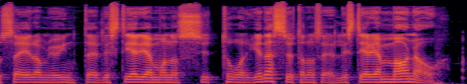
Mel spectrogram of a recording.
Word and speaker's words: monocytogenes: Ja, monocytogenes brukar jag ofta säga. – Det ligger i vardagssnack. – Men jag, de som förstår sig på brukar nog säga någonting annat skulle jag säga. Monocytogenes snarare. – Monocytogenes. – Med lite betoning där i mitten.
